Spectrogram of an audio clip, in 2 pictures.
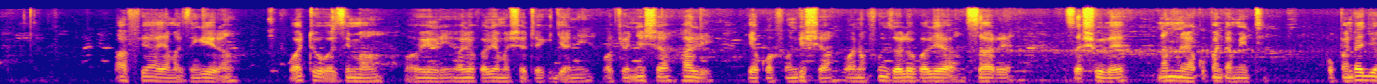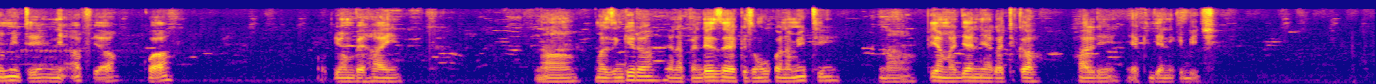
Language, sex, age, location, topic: Swahili, male, 25-35, Dar es Salaam, health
